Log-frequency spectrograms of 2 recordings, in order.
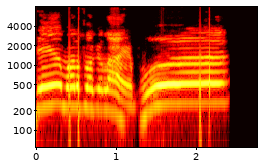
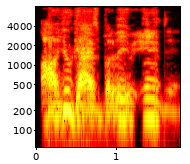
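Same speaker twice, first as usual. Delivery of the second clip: low mock voice, dismissive; mocking quote; 9 semitones lower than usual. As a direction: brush them off with a sneer. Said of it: "Talking about".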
